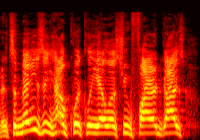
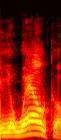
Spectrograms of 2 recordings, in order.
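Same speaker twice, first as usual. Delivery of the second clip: spoken in a Southern accent; 9 semitones lower than usual. Repeating a thanks in another person's style: Brian Kelly Southern accent. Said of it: "Let me say it like Brian Kelly would say it".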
